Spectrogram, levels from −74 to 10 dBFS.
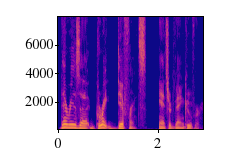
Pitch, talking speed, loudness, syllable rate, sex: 135 Hz, 145 wpm, -17 LUFS, 5.9 syllables/s, male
